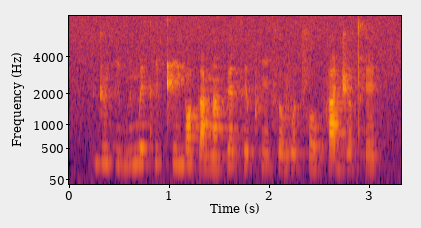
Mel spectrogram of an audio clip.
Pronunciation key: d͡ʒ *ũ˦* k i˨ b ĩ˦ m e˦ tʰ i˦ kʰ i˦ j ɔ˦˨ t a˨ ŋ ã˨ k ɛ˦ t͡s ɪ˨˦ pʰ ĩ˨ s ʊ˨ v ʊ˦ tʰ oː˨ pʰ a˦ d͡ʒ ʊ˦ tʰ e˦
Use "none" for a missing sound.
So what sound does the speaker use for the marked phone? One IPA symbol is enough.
ũ˦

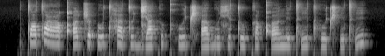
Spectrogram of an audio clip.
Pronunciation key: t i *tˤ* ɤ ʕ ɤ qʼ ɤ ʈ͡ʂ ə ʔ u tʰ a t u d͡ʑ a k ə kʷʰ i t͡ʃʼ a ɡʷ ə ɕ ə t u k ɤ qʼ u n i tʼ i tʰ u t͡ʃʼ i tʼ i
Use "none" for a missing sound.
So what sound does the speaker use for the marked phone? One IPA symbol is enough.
tˤ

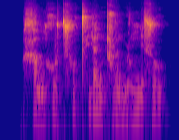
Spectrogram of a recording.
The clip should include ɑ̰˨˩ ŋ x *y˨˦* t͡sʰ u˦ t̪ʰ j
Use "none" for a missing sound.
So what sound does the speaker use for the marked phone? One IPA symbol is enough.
u˨˦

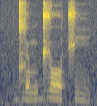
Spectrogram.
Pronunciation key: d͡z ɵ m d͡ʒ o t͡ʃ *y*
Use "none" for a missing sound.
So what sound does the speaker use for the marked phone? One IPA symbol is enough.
i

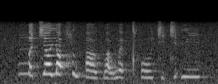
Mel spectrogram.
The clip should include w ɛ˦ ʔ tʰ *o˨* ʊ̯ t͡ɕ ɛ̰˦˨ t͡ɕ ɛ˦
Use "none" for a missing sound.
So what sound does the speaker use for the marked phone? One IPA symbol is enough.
o˨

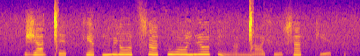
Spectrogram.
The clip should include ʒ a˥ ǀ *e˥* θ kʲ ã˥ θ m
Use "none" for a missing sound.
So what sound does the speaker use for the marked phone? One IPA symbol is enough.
e˧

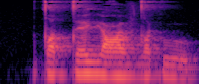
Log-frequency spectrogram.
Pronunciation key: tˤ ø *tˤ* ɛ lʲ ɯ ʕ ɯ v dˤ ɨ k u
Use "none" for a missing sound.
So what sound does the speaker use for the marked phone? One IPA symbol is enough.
tː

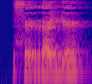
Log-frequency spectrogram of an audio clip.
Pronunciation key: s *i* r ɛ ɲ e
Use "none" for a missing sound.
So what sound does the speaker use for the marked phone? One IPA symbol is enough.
e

